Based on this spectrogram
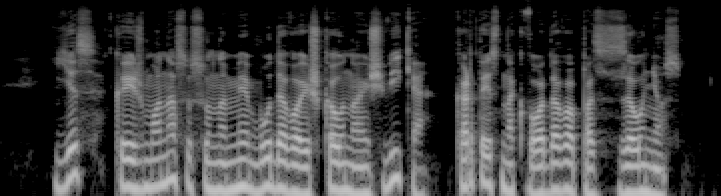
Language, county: Lithuanian, Vilnius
